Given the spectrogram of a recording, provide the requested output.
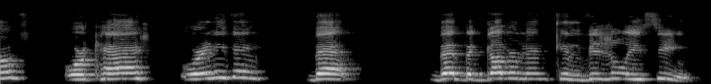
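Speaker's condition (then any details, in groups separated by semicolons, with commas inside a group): Cerebral palsy; power wheelchair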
